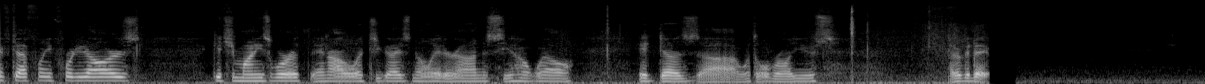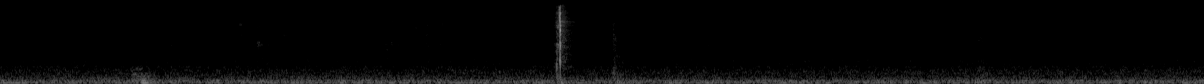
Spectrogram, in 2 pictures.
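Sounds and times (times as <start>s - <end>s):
low steady hum: 0.0s - 14.4s
sharp click: 17.6s - 17.9s.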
